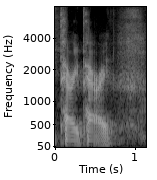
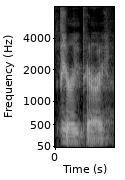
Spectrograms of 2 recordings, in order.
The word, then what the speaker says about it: piri-piri: Okay, so peri-peri and peri-peri is the name in different languages to pronounce. African bird's eye chili that's marinated. In Africa, tends to be known to peri-peri. Whereas the Portuguese way of marination is piri-piri.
